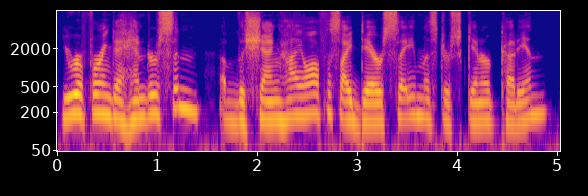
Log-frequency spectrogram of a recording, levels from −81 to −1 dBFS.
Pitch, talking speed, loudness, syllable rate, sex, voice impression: 160 Hz, 180 wpm, -19 LUFS, 5.2 syllables/s, male, masculine, adult-like, tensed, slightly powerful, slightly dark, slightly hard, clear, fluent, cool, very intellectual, slightly refreshing, very sincere, very calm, friendly, reassuring, slightly unique, elegant, slightly wild, slightly sweet, slightly lively, slightly strict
